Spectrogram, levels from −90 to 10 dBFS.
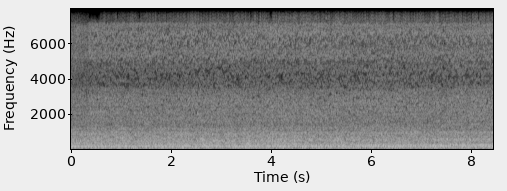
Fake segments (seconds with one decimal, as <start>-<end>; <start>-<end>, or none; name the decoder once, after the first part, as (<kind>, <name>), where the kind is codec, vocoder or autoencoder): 0.0-8.5 (vocoder, Vocos)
